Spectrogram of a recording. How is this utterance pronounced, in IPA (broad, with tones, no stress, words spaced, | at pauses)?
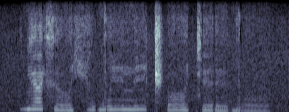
ɡʲã˦xʲɤː˨çu˧ɡwiː˦n i˦t͡ʃʼɤː˧cɪ˨ ɾɪː˨ɡwɤ˨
